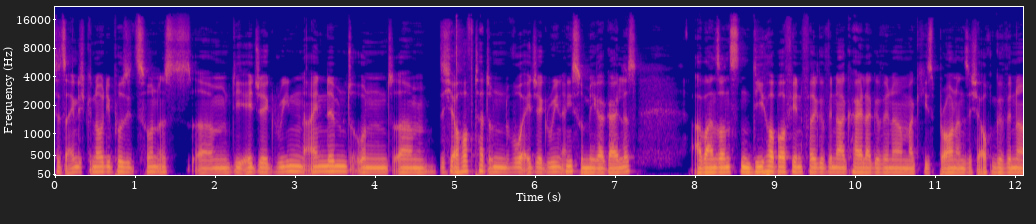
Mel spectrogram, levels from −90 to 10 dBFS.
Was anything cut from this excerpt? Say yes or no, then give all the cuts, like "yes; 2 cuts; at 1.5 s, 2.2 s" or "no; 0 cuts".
yes; 2 cuts; at 4.8 s, 6.4 s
